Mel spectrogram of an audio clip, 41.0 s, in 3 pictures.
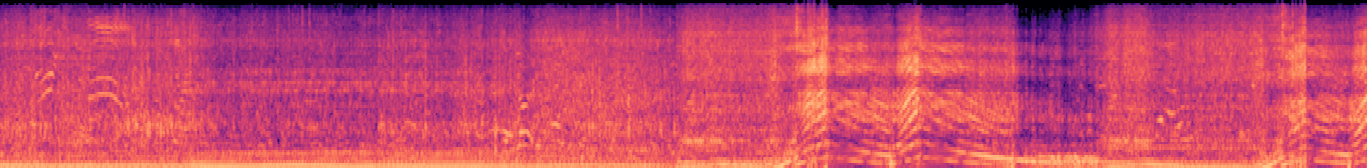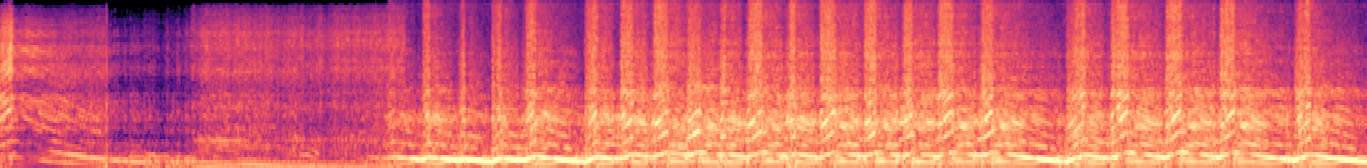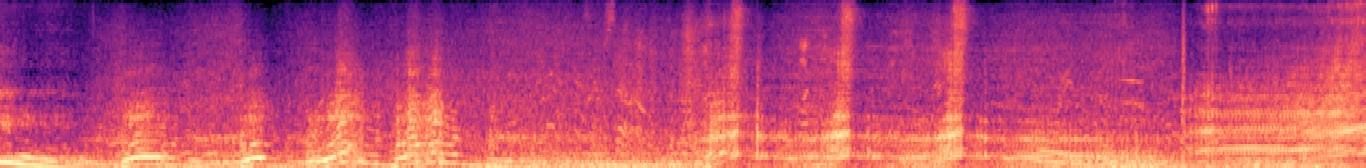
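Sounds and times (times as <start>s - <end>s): exhaust cracks: 0.0s - 41.0s
supercar engines revving: 0.0s - 41.0s.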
